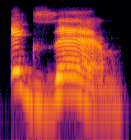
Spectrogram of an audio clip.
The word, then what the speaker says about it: exam: I'm stressing X am I am not stressing the E so because I should not stress the E the E should sound a now because I have a voice sound after the X the X should sound G exam same with this I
